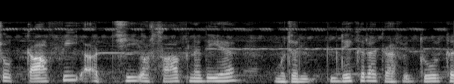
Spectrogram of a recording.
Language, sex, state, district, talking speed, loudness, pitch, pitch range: Hindi, male, Bihar, Patna, 170 wpm, -20 LUFS, 150 Hz, 140-165 Hz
